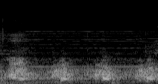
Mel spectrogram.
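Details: Fetal Doppler at 25 weeks of pregnancy, baby boy: rapid rhythmic whooshing pulses at about 140 a minute, a normal fetal heartbeat.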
